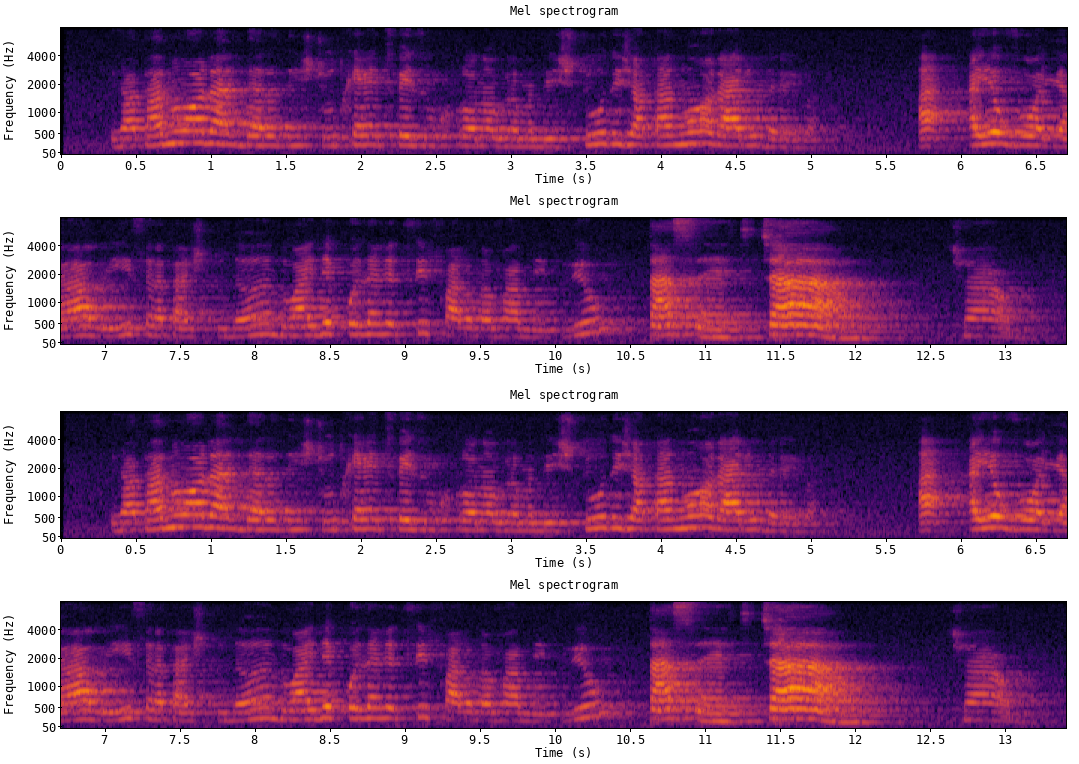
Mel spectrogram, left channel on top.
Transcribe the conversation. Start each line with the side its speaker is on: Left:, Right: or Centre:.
Right: Já está no horário dela de estudo, que a gente fez um cronograma de estudo e já está no horário dela. Aí eu vou olhar ali se ela está estudando, aí depois a gente se fala novamente, viu?
Left: tá certo. Tchau.
Right: Tchau.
